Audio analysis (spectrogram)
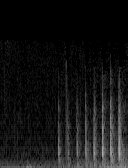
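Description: A rapid run of about eight knocks on a door, evenly spaced and growing slightly louder, after a quiet moment with a faint low hum. No voices are heard.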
